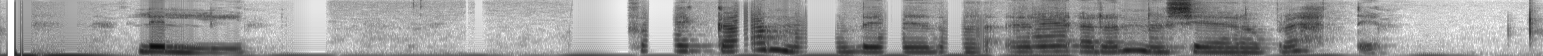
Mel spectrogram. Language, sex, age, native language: Icelandic, female, 12, Icelandic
